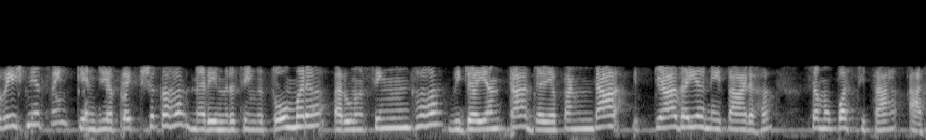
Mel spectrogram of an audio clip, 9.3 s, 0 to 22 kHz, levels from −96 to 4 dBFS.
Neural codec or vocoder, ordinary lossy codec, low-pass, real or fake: codec, 24 kHz, 3 kbps, HILCodec; none; 3.6 kHz; fake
